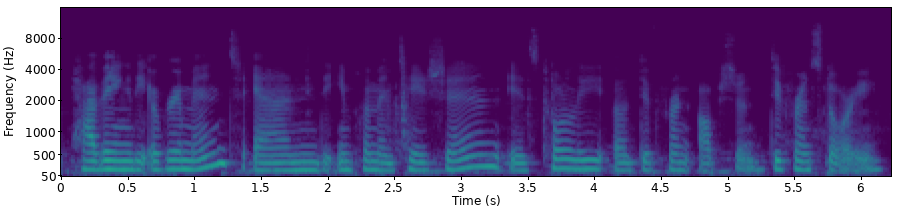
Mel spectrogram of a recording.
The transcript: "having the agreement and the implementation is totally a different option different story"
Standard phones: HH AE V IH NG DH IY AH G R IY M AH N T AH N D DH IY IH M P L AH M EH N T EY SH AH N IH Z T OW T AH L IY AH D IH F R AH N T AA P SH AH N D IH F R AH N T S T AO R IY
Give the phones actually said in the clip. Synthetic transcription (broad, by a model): HH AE V IH NG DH IY AH G R IY M AH N T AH N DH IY IH M P L AH M EH N T EY SH AH N IH Z T OW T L IY AH D IH F R AH N T AA P SH AH N D IH F R AH N T S T AO R IY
